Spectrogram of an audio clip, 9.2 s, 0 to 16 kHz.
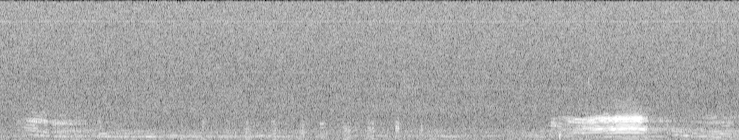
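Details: Autumn voice of a red deer, recorded at Krasny Bor on 1 October 2015 in Indian-summer weather: a short moaning call early on, then a louder, rich harmonic bellow that rises and falls near the end, over a quiet outdoor background.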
